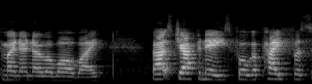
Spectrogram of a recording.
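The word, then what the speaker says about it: もののあはれ: Mono no awari. Mono no awari refers to mono no awari, or mono no aware, I think that's how you pronounce it. Mono no aware. Yeah, it's mono no aware.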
